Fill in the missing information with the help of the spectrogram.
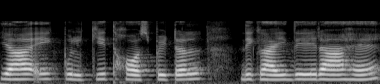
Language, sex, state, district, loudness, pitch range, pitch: Hindi, female, Uttar Pradesh, Budaun, -15 LUFS, 225-240 Hz, 235 Hz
